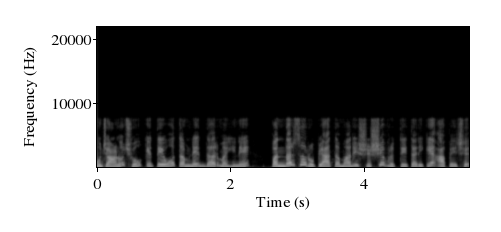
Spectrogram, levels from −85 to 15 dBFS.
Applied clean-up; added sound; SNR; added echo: none; none; none; none.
